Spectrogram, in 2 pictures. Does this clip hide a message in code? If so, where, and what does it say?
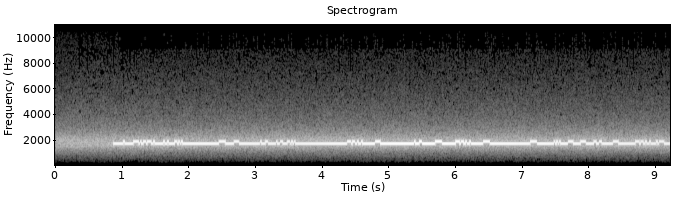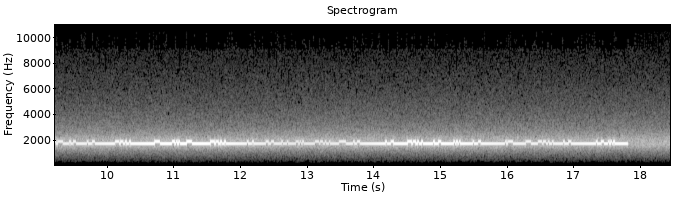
Yes: RTTY (50 baud, 170 Hz shift) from 0.9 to 17.8 s, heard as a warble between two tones, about 1800 Hz centre, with radio static, fading and a narrow filter. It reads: 459724 975 5569989 3327 949 1814 527 76739 776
